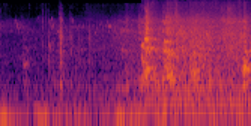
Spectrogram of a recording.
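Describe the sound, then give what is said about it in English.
Pigs grunt and squeal inside low-roofed hog barns on a farm near Gowrie in central Iowa, several animals overlapping in irregular bursts over a steady low rumble, growing busier partway through. “walks toward a row of low-roofed hog barns.”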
